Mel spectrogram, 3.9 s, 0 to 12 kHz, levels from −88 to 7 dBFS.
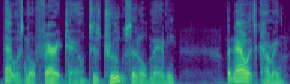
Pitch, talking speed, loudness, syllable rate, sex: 95 Hz, 215 wpm, -20 LUFS, 5.6 syllables/s, male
